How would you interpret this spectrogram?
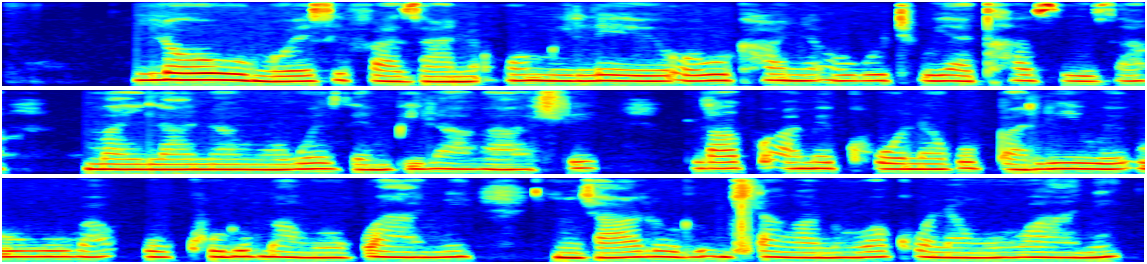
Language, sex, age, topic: North Ndebele, female, 18-24, health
